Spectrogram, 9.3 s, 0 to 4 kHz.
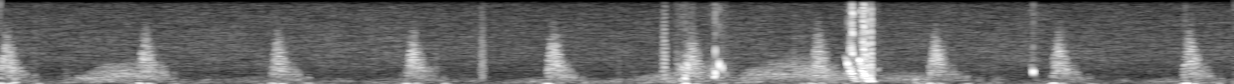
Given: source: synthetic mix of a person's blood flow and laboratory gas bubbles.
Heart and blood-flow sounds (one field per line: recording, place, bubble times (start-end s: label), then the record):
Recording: Doppler ultrasound of blood flow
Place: subclavian vein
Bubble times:
5.07-5.21 s: bubbles
5.32-5.46 s: bubbles
6.33-6.60 s: bubbles
7.72-7.79 s: bubbles
From the record:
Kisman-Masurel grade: 122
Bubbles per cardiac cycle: 1 to 2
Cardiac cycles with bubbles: 10 to 50%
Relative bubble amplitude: moderate (0.250 to 0.450)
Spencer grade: 2 (many but less than half of the cardiac periods contain bubble signals, singularly or in groups)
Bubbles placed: anywhere in the cardiac cycle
